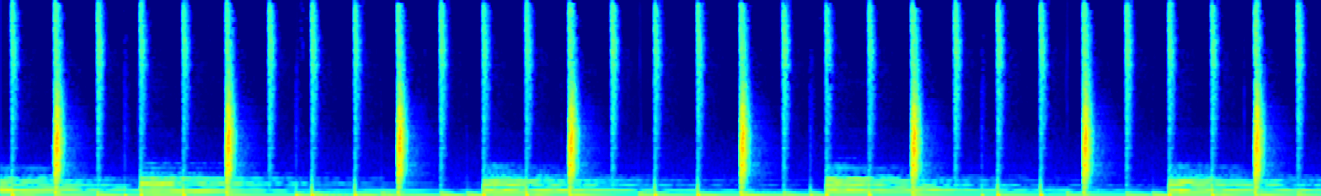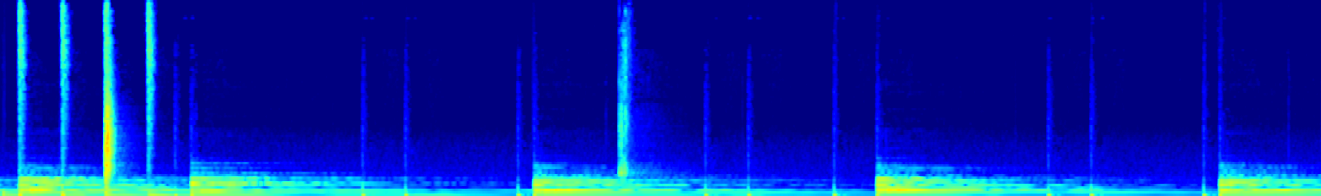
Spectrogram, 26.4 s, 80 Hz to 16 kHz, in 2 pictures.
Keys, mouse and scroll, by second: 2.8 click, 3.9-6.2 drag, 6.2 scroll up 3, 6.8 click, 7.6-8.0 scroll down 1, 8.0-8.8 middle drag, 8.8 scroll up 2, 9.5-9.9 scroll up 1, 10.8 click, 12.5 click, 13.6-14.5 scroll down 5, 14.5-16.6 middle drag, 16.6 scroll down 3, 16.9 shift+a, 20.6-20.9 scroll down 1, 20.9 middle click, 21.3 s, 22.9-23.4 drag, 24.0-24.5 scroll down 5, 24.5-26.1 middle drag, 25.6-26.4 scroll down 5.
